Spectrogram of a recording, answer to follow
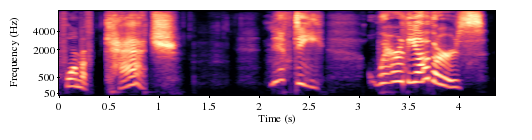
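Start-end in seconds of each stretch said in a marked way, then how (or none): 2.1-4.3 high, urgent questioning; panicked question. A narrator's reading. Charlie asking Nifty about the others, in a panic. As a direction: ask in a panic. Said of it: "Charlie asked her in a panic".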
